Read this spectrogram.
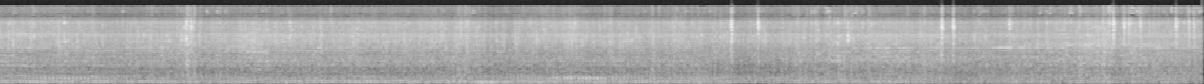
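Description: Tyres hiss through water on a wet road.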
